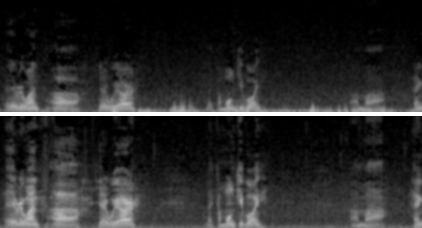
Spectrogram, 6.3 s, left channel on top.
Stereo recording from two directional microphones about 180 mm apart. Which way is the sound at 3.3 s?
15° right (ahead or behind).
